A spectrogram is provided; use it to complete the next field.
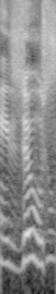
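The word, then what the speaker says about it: Jesús: jesus manolo and jesus you don't pronounce it jay where is there a j and manolo and he's zeus will you quit worrying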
